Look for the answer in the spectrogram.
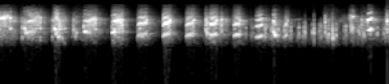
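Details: Swiftlet-house lure of edible-nest swiftlet, clop tanjung style: short loud chirping notes in quick succession, about four per second, shrill and slightly buzzy, speeding into a tighter chatter near the end.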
